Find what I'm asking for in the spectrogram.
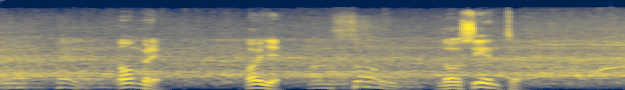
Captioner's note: applause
